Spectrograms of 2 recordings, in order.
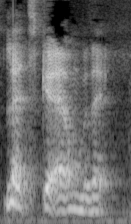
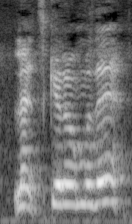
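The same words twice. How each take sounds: First: Said in the usual way. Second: Higher and louder, "Let's get on with it" punched to rouse the class; rally the group to start moving; upbeat rallying call. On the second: Shown as a demonstration.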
